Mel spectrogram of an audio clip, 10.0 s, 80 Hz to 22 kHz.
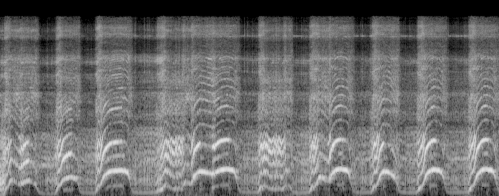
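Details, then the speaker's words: RC nitro engine with a 3-screw clutch and an old Hobao 36mm flywheel, blipped about once a second: each rev has a scraping edge as a clutch post sits raised and rubs the bell, possibly from a missing screw. "Yeah, you can hear it. You can hear it rubbing in there. I think what it is, guys, is check these on these 3-screw clutches."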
